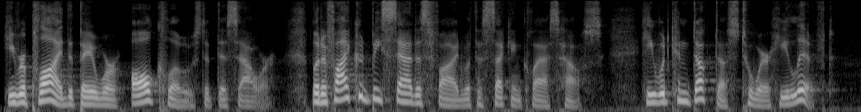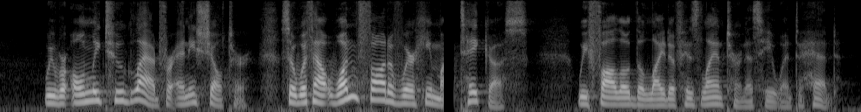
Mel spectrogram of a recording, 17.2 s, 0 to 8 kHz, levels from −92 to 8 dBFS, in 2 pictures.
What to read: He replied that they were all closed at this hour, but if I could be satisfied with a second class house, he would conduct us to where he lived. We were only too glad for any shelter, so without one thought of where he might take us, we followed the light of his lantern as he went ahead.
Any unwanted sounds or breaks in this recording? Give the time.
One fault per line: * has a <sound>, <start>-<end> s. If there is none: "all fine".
* has a dropout, 13.0-13.2 s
